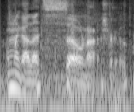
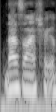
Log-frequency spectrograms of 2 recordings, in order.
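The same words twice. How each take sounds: First: Deep mock voice. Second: Said in the usual way. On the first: Real, not acted. Second self-correction, voice dropped low.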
